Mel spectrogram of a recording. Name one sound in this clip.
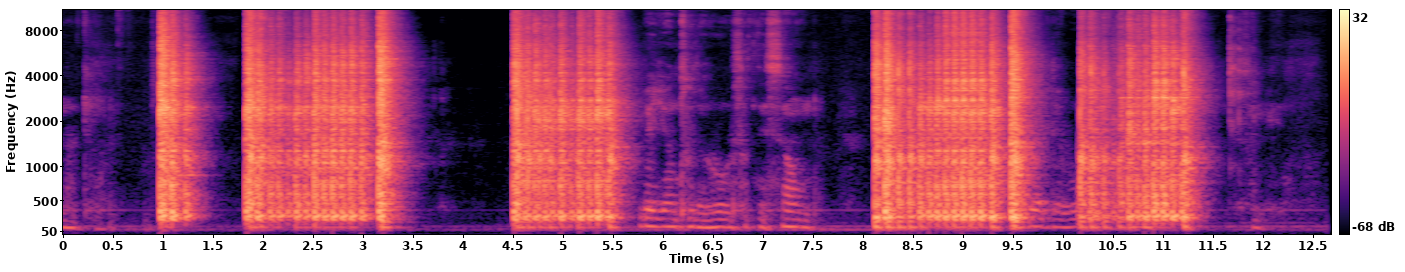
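Drumsticks clatter in fast, loud bursts.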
